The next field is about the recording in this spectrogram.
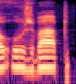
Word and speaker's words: Oozebap: Sí, en realidad se pronuncia USBAP porque es un juego de palabras entre US, que en inglés quiere decir rezumar, un poco un líquido que sale, y BAP, que en árabe es el umbral, ¿no?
